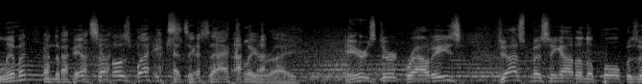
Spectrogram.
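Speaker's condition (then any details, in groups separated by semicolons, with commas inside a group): No condition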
